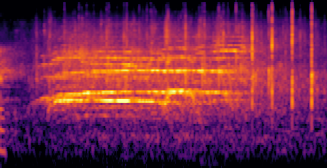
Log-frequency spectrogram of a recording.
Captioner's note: audience applauding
